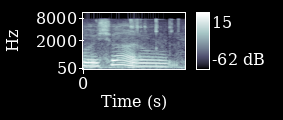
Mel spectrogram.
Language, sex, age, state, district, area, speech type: Assamese, female, 45-60, Assam, Udalguri, rural, spontaneous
